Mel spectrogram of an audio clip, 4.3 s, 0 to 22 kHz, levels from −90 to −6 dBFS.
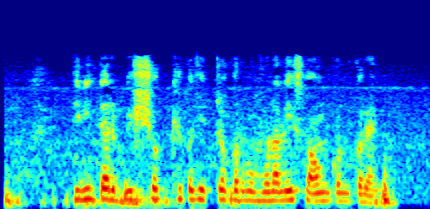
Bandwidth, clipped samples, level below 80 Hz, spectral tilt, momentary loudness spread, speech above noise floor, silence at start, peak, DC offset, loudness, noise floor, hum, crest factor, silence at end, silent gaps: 7.6 kHz; under 0.1%; -52 dBFS; -6.5 dB/octave; 8 LU; 23 dB; 0.05 s; -2 dBFS; under 0.1%; -19 LUFS; -42 dBFS; none; 18 dB; 0.35 s; none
